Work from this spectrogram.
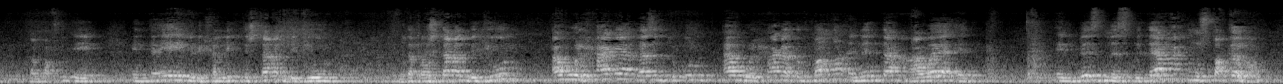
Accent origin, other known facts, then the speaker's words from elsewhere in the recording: Egypt; احنا ده دلوقتي عندنا في مصر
